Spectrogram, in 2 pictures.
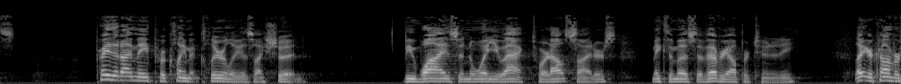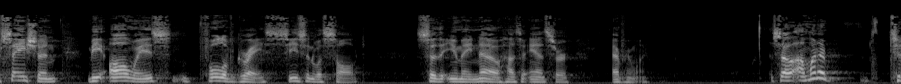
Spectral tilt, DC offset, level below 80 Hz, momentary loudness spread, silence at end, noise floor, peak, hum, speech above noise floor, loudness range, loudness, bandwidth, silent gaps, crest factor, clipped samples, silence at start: -4 dB/octave; under 0.1%; -60 dBFS; 15 LU; 0 s; -62 dBFS; -8 dBFS; none; 36 dB; 5 LU; -26 LUFS; 10.5 kHz; none; 20 dB; under 0.1%; 0 s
